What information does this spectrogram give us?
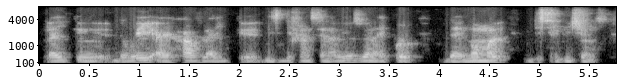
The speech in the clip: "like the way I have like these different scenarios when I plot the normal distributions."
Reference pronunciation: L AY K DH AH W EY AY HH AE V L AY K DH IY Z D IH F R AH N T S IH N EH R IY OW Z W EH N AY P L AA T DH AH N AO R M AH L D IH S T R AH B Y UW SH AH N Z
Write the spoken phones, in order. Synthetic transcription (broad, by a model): L AY K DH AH W EY AY HH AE V L AY K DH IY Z D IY F R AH N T S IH N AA R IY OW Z W EH N AY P AA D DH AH N AO M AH L D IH S T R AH B Y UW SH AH N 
